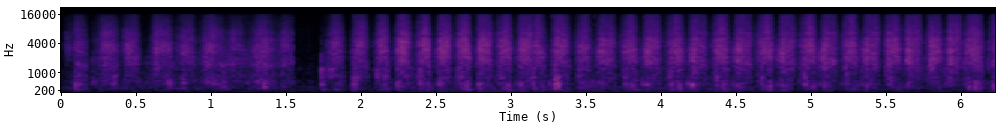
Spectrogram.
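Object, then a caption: Leather shoe scrubbed with a bristle brush. A black-gloved hand holds a brown leather shoe with a buckle strap and scrubs it with a round-headed bristle brush through white cleaning foam. The bright, hissy scrubbing strokes come in quick, steady back-and-forth bursts, pause briefly, then continue at an even pace.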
